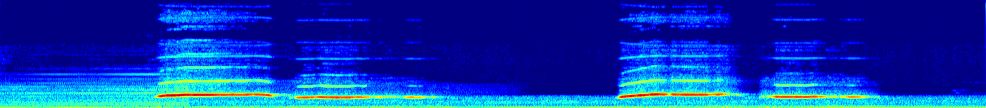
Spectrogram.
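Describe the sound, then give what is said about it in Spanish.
A man whistles a short tune in two clear phrases of sliding, held notes with a pause between them, over a steady low rumble of background noise. “Al mismo tiempo, el hombre, como si estuviera celebrando, comenzó a silbar.”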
